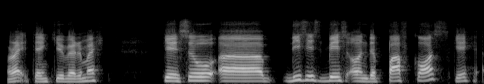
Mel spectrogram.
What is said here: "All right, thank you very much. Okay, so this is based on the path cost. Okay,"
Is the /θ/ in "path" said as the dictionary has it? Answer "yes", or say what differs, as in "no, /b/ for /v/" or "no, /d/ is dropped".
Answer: no, /f/ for /θ/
